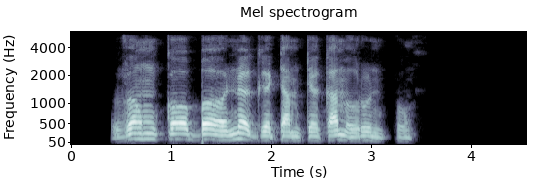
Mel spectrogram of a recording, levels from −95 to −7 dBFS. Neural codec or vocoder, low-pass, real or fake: vocoder, 22.05 kHz, 80 mel bands, WaveNeXt; 5.4 kHz; fake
